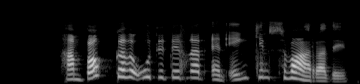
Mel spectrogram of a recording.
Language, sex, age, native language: Icelandic, male, 11, Icelandic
